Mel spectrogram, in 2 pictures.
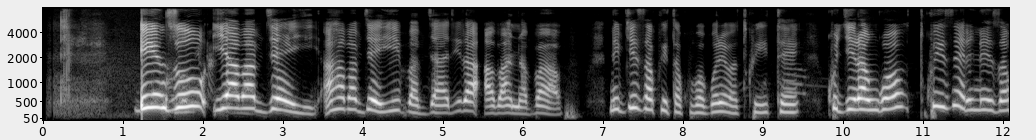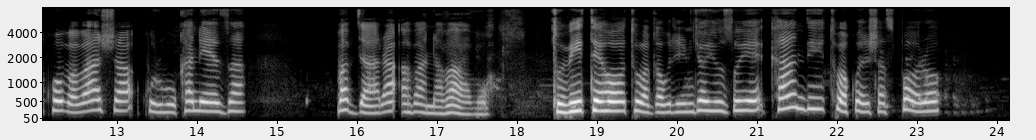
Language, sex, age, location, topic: Kinyarwanda, female, 18-24, Kigali, health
